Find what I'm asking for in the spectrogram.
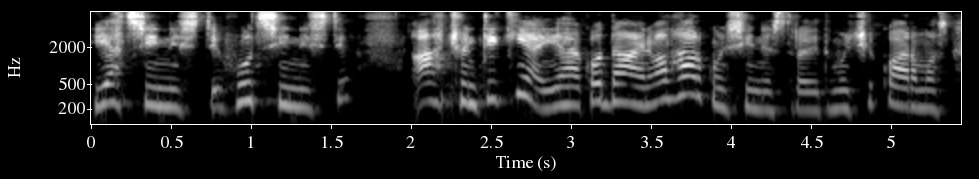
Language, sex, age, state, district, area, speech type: Kashmiri, female, 45-60, Jammu and Kashmir, Ganderbal, rural, spontaneous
